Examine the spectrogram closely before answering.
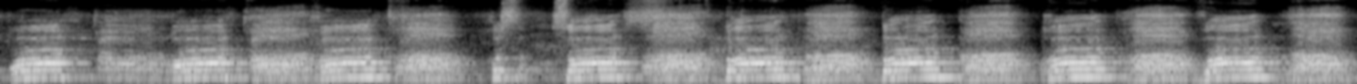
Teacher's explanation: خص ضغط القص خص ضغط قوي دي حروف الاستعلاء خلاص يبقى لما انا برتفع باقصى اللسان عندي بيحصل انحصار للصوت ما بين الحته بتاعت اقصى اللسان وما بين سقف الحنك الاعلى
